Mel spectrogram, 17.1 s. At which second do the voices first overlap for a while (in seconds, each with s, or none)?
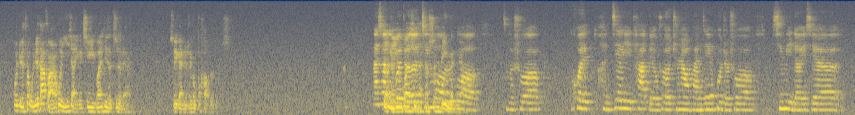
7.7 s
